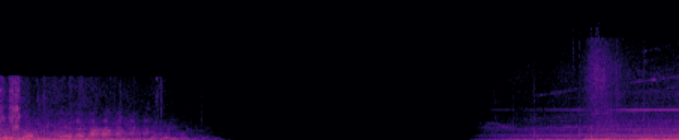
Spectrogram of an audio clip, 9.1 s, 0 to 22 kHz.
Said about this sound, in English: On a rainy afternoon, an Airbus H-125 helicopter takes off from the Telluride Regional Airport. The helicopter is the newest member of the San Miguel County Sheriff's Office to be used for search and rescue missions and fire spotting.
